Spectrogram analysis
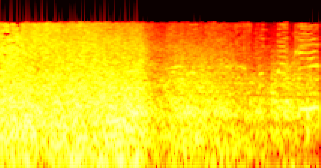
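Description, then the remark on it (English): A lightning strike hits with a loud, harsh crackling roar that holds for over a second, then eases into a slightly quieter, rumbling wash of noise that keeps going. “Here comes the lightning strike.”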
